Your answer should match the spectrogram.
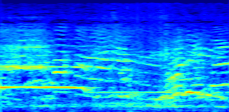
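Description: Several children's voices calling out around the cake, one drawn out into a long, high held note, with bending, sliding voices near the end.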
